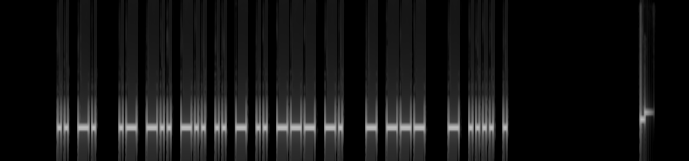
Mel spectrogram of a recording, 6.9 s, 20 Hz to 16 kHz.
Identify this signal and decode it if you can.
Morse code, heard as a keyed tone, about 34 wpm, 700 Hz. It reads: IN ADDITION TO THE
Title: Sets of 4 Words 35wpm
